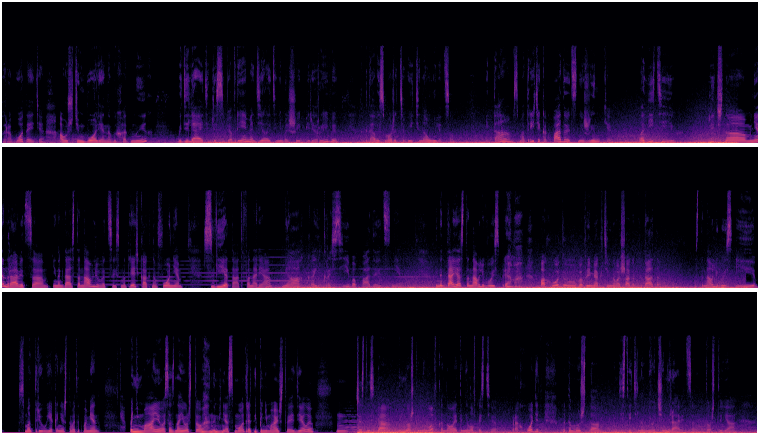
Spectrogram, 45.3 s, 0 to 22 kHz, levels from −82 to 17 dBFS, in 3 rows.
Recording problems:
low rumble; loud; from 4 to 15 s, from 20 to 30 s and from 37 s on; 8 dB below the speech
background music; noticeable; throughout; 15 dB below the speech

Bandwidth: 15 kHz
